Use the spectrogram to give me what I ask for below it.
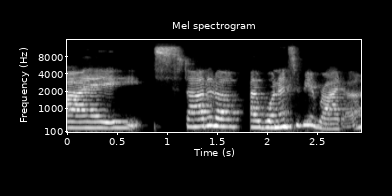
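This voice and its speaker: With an Australian accent, a woman speaks at a high pitch with ordinary pitch variation. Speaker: author and screenwriter. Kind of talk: interview. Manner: casual, many fillers.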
